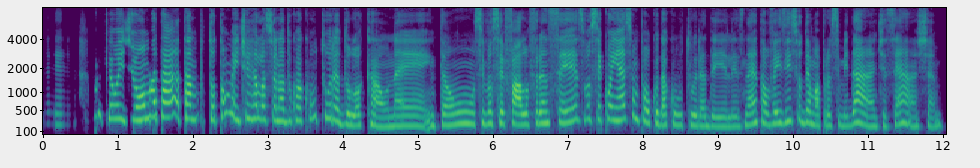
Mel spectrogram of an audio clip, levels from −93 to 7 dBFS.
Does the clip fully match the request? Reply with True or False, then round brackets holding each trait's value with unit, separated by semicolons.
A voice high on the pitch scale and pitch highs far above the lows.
True (230 Hz; 7.0 semitones)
